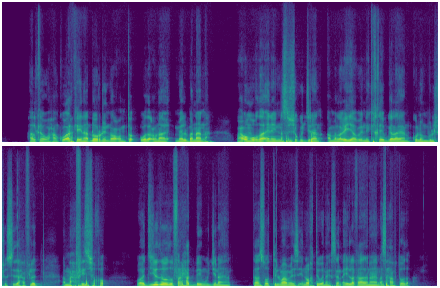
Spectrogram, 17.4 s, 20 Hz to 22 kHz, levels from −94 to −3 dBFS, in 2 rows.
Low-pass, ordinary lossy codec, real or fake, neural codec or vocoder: none; none; fake; codec, 44.1 kHz, 7.8 kbps, DAC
